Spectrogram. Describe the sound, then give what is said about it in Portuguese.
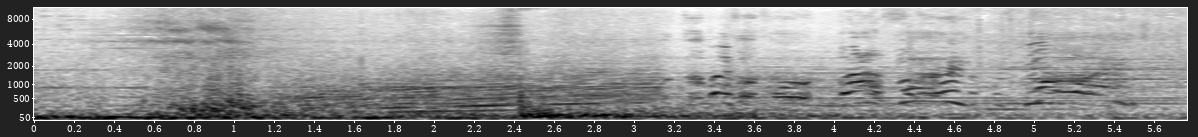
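A car engine revs and accelerates loudly, its pitch climbing in rising sweeps, as a car carrying three agents drives through a sugarcane field; voices begin talking over the rumble in the second half. “Os três agentes entram dentro do carro, seguem no canavial por onde Ricardo está correndo e o atropelam.”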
